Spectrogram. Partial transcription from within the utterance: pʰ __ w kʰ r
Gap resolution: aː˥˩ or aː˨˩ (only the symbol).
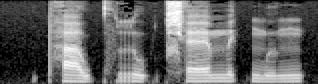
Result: aː˨˩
